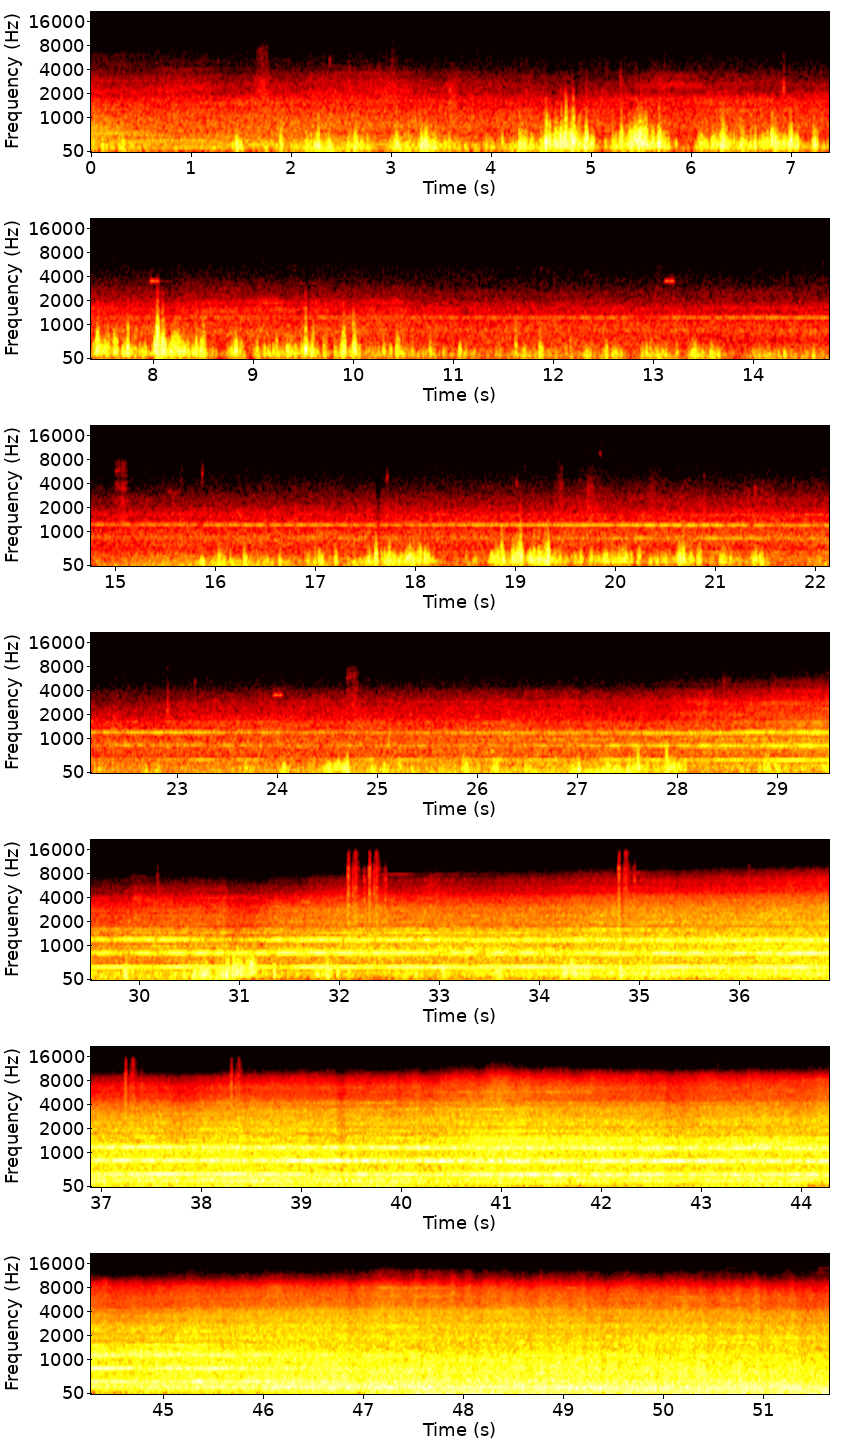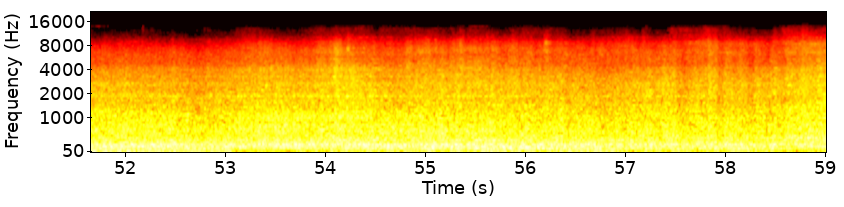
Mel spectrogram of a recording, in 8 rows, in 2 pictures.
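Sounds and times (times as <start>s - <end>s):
freight cars rumbling: 0.0s - 59.0s
locomotive engine drone: 0.0s - 59.0s
train wheel clatter: 33.8s - 40.6s, 45.3s - 59.0s.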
